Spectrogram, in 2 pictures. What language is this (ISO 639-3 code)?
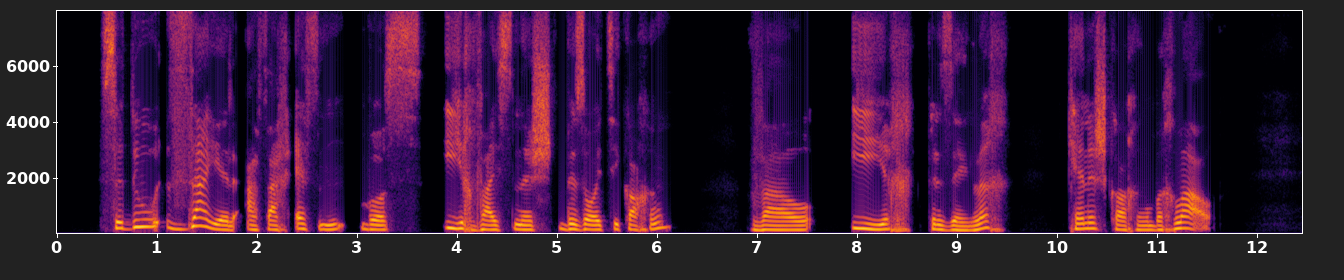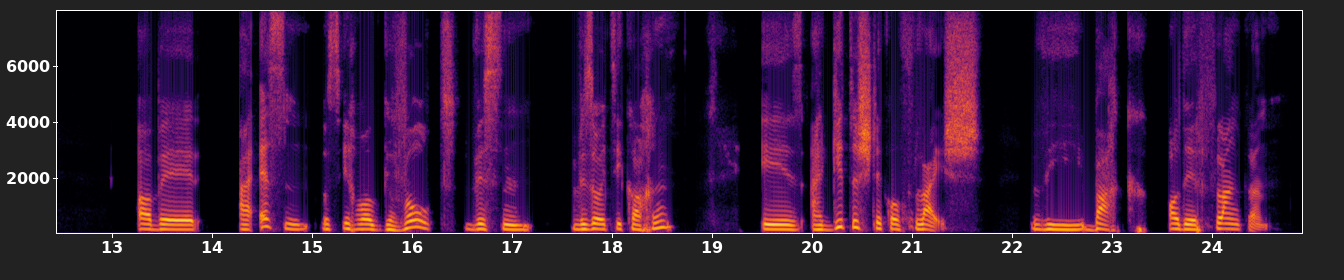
yid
